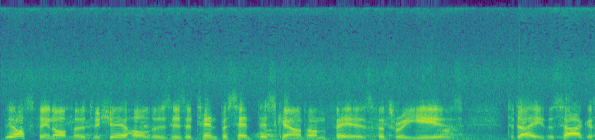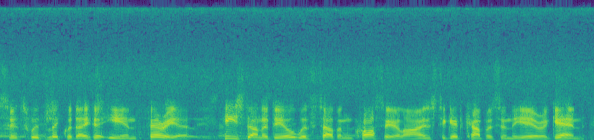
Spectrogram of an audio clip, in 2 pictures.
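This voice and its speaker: A man's voice: a little high, normal speed. Matter-of-fact male news reporter. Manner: steady, matter-of-fact narration. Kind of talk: scripted news report voice-over. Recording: dull old broadcast tape.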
